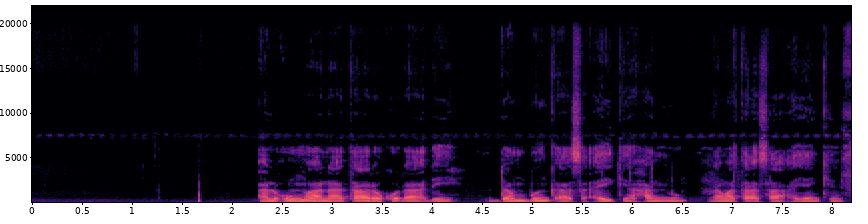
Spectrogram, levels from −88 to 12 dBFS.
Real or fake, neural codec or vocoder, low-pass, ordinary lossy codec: real; none; 19.8 kHz; none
